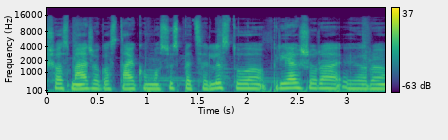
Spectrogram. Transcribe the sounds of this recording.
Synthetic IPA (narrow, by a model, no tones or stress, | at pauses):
ʃʲoːsmʲæːd͡ʒʲɛɡoːst̪ɐɪkoːmɐsʊsʲpʲɛt̪sʲɛlʲɪst̪uːpʲɾʲiɛʒʲuːɾɐɪɾ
